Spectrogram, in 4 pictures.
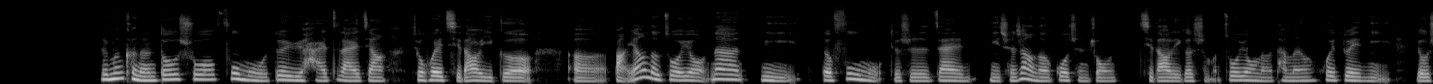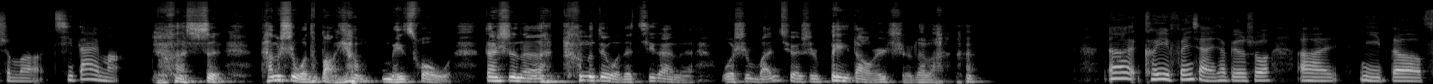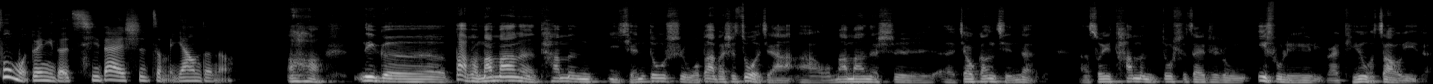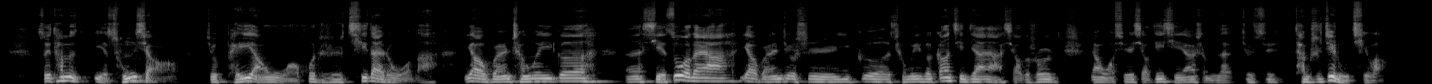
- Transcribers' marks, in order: chuckle; laughing while speaking: "我的榜样"; laughing while speaking: "呢"; laughing while speaking: "背道而驰的了"; chuckle; other background noise
- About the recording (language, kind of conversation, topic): Chinese, podcast, 父母的期待在你成长中起了什么作用？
